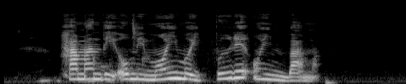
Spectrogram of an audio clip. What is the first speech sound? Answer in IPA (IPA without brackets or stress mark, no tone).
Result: h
